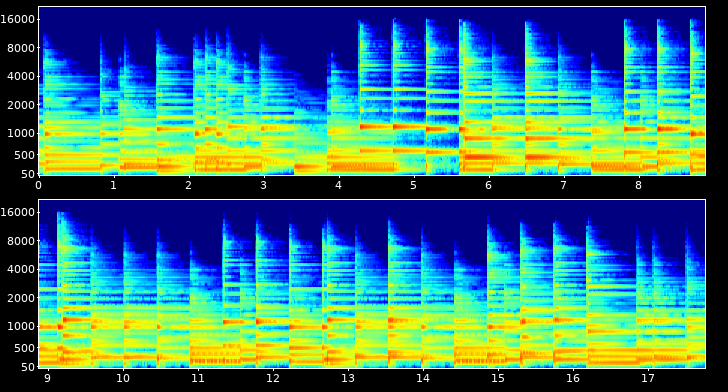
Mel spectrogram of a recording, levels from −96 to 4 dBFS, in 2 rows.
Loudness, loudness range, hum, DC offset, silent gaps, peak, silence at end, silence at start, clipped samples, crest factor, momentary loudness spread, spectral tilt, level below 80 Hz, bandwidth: -19 LUFS; 4 LU; none; under 0.1%; none; 0 dBFS; 0 s; 0 s; under 0.1%; 18 dB; 8 LU; -5.5 dB/octave; -64 dBFS; 15.5 kHz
